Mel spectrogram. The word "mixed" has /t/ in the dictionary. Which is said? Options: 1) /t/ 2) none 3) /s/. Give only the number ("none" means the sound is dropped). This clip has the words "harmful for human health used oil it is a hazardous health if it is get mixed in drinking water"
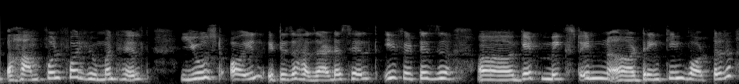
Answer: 1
